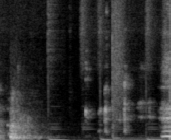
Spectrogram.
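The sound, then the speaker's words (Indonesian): Fireworks going off outside, heard as a few muffled thumps and pops at irregular intervals, with a louder burst near the end. “ada kembang api Hah?”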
